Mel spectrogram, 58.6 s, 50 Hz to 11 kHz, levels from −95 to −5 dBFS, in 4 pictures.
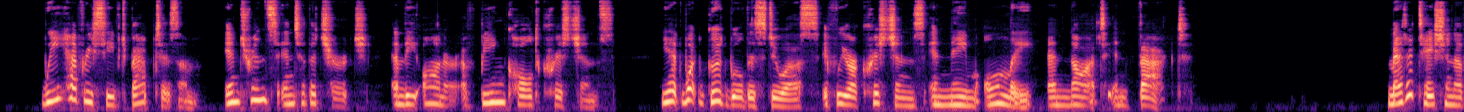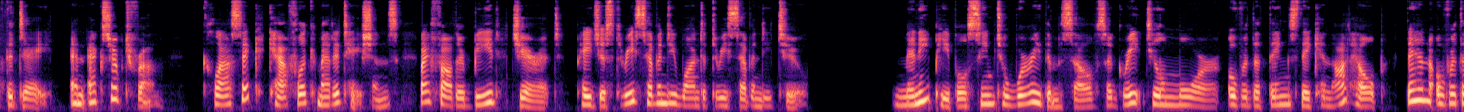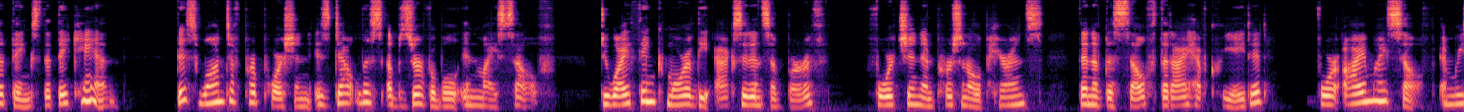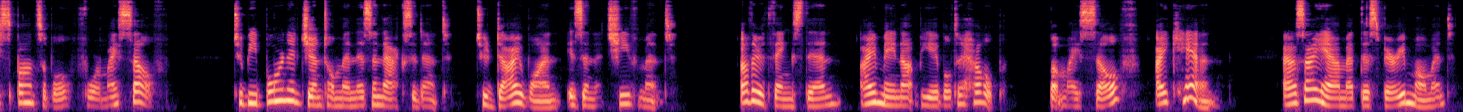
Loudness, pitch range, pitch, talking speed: -19 LUFS, 185-250 Hz, 215 Hz, 150 wpm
